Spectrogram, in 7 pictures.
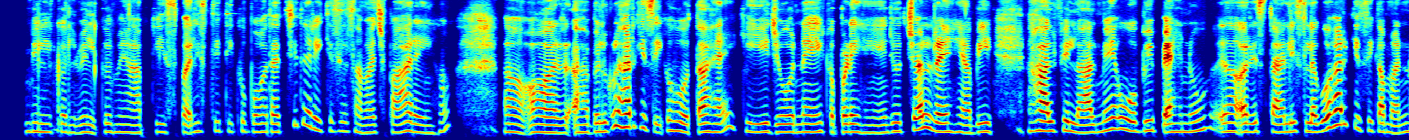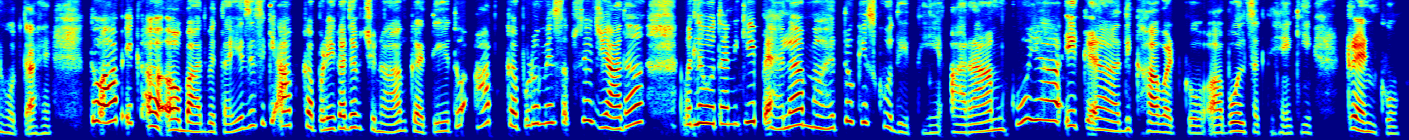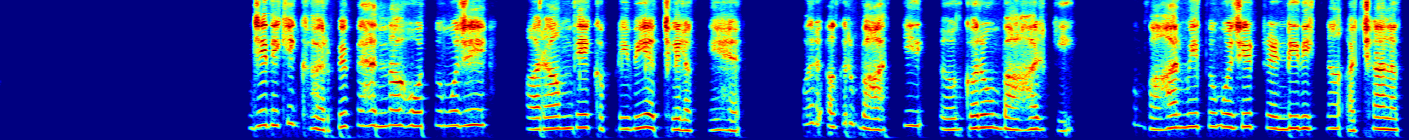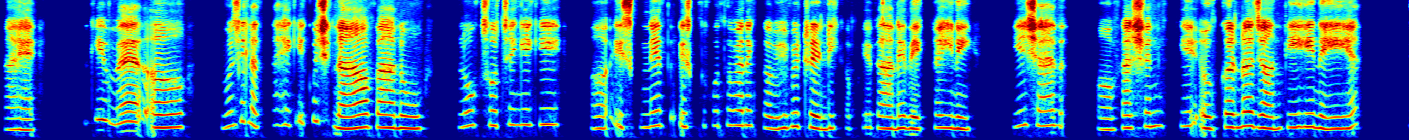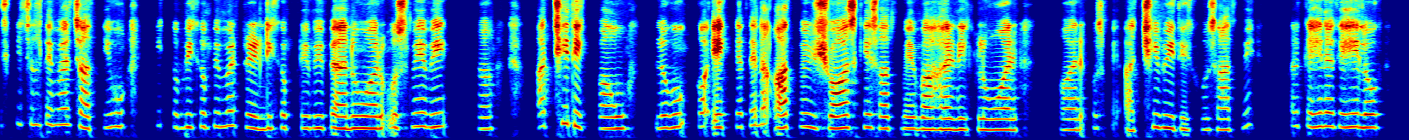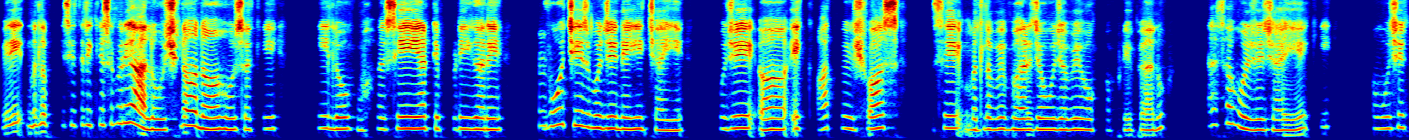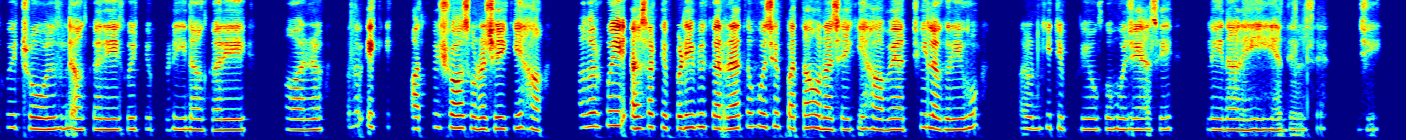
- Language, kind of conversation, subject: Hindi, advice, अपना स्टाइल खोजने के लिए मुझे आत्मविश्वास और सही मार्गदर्शन कैसे मिल सकता है?
- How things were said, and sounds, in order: tapping; in English: "स्टाइलिश"; in English: "ट्रेंड"; in English: "ट्रेंडी"; other background noise; in English: "ट्रेंडी"; in English: "फैशन"; in English: "ट्रेंडी"; in English: "ट्रोल"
